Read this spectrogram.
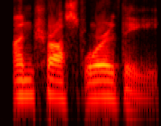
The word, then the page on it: Untrustworthy: American English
